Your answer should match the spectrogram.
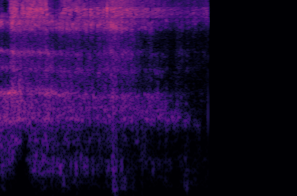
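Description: Game-show board sound effect as two matched prize tiles clear away to uncover puzzle pieces: a hissing swish that fades and cuts off abruptly about a second and a half in.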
